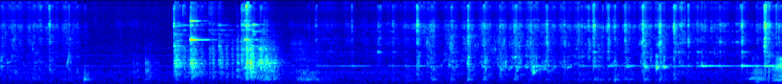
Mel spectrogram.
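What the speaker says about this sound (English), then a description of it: "Now we'll give it a whisk up." Salad dressing with garlic salt and onion flakes whisked in a bowl, quick light metallic clicking and rattling close up, with a short louder clatter partway through.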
